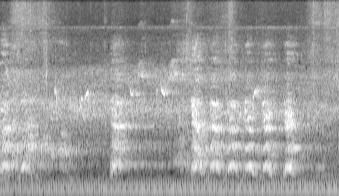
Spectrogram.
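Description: A dog barks a few quick, fairly faint yips and woofs in short bursts over a steady low hum, at a distance.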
